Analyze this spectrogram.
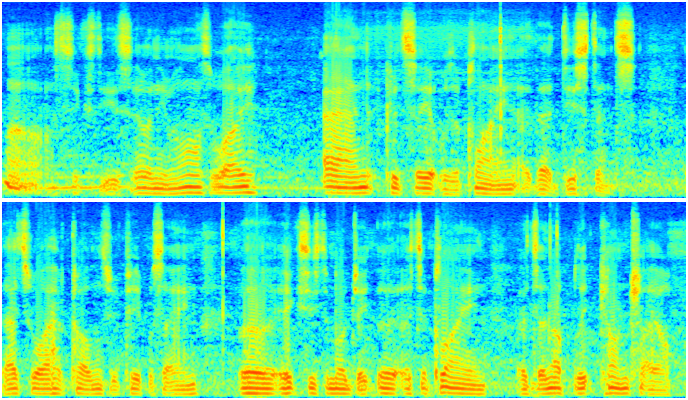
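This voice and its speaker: Speaking at a fairly slow pace, a man with a slight Australian accent uses a very deep, low pitch and fairly even intonation over noticeable background noise. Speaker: sky-watching videographer. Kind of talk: casual live narration while filming. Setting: outdoors on a balcony. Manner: rambling, hesitant with fillers.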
